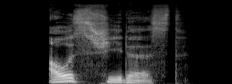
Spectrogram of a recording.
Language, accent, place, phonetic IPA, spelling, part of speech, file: German, Germany, Berlin, [ˈaʊ̯sˌʃiːdəst], ausschiedest, verb, De-ausschiedest.ogg
- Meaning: inflection of ausscheiden: 1. second-person singular dependent preterite 2. second-person singular dependent subjunctive II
